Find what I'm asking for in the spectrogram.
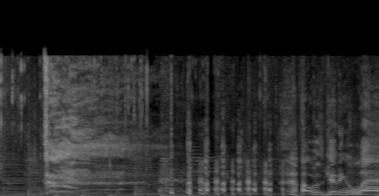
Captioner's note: both laughing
